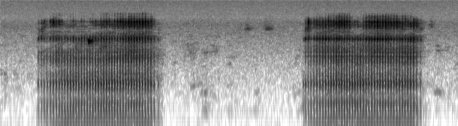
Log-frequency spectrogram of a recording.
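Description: An English Bulldog snores loudly, with long rasping breaths about four seconds apart.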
